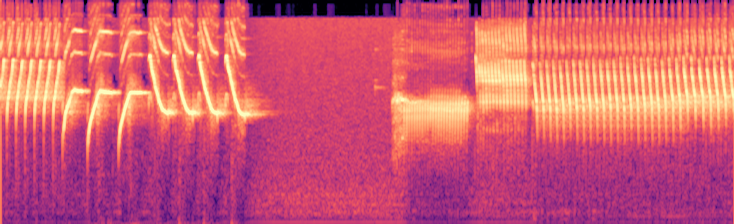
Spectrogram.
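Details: Champion canary tutor song for teaching birds to sing: quick trills and downward-swooping whistled notes, a short pause, then a harsh buzzy roll and a long, very rapid rattling trill.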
